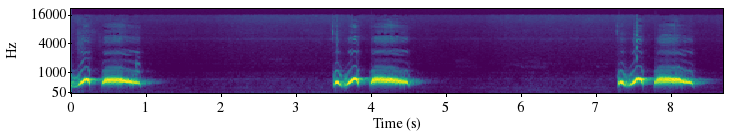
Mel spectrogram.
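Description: Spotted dove cooing: three calls about three and a half seconds apart, each a short gliding note followed straight away by a longer coo.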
